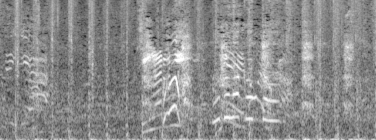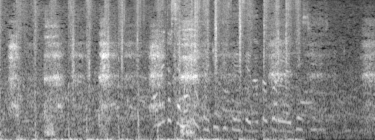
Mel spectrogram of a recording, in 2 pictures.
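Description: Footsteps patter quickly on packed dirt and stone steps.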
